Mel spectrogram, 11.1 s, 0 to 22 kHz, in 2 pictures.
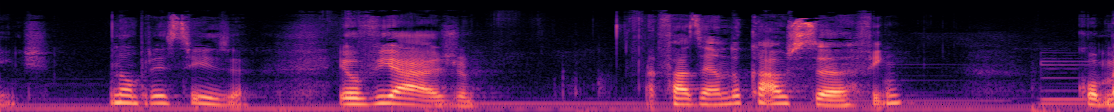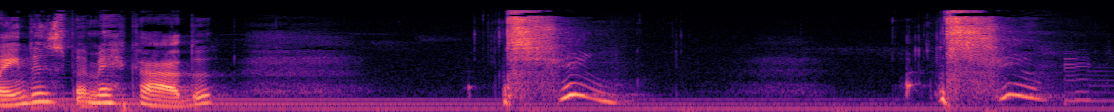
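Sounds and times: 
speech: 0:00.0 - 0:02.5, 0:03.2 - 0:04.6, 0:05.2 - 0:07.0
low steady hum: 0:00.0 - 0:11.1
person sneezing: 0:08.0 - 0:08.6, 0:10.1 - 0:10.8.

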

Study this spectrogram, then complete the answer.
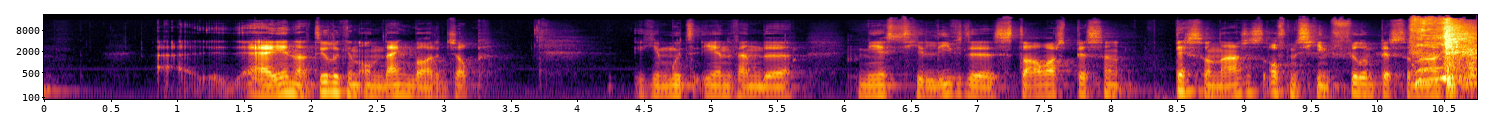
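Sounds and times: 
speech: 0:01.4 - 0:03.4, 0:04.4 - 0:10.7
loud sharp sneeze: 0:10.2 - 0:10.7.

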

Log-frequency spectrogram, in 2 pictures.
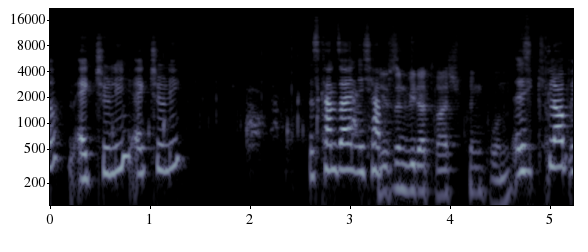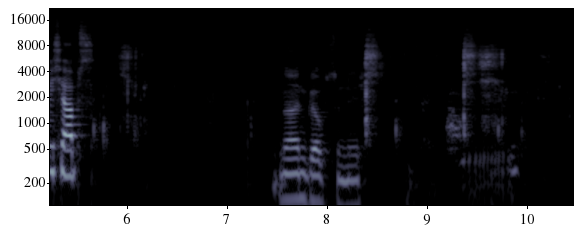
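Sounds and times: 
speech: 0:00.0 - 0:01.4, 0:02.6 - 0:06.2, 0:07.5 - 0:08.6
video game dogs barking: 0:01.9 - 0:03.4, 0:09.2 - 0:09.6.

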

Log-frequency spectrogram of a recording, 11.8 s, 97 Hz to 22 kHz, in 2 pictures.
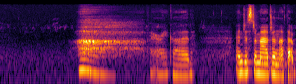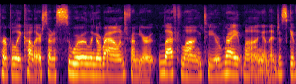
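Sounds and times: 
deep breath in during a guided visualization exercise: 0:01.5 - 0:03.0
faint voiced hum: 0:01.5 - 0:04.0
speech: 0:01.6 - 0:02.0, 0:03.3 - 0:04.0, 0:04.7 - 0:11.8.

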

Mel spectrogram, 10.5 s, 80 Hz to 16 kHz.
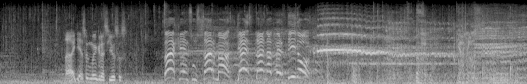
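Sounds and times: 
speech: 0:01.3 - 0:07.2, 0:08.3 - 0:08.6
horses neighing and whinnying as they flee: 0:06.3 - 0:10.5
hooves: 0:06.4 - 0:10.5.

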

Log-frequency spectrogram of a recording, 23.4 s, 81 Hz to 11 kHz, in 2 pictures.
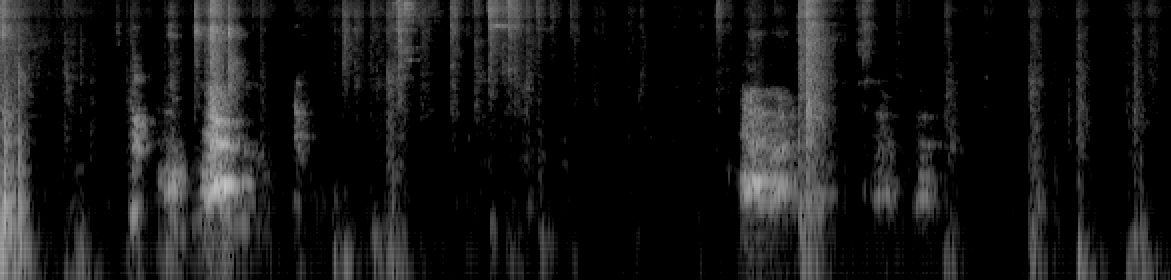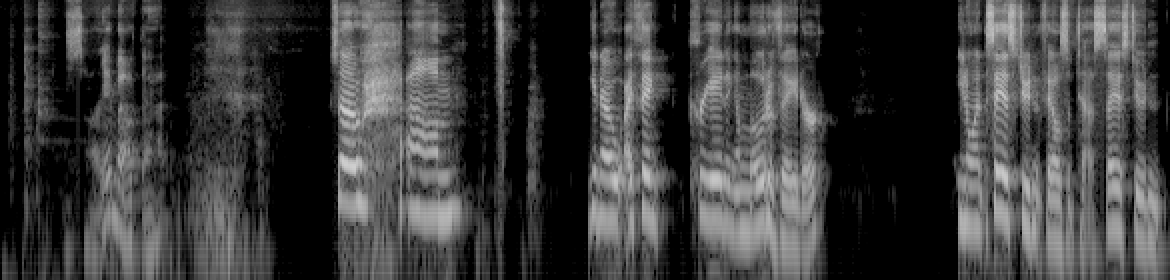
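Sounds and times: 
dogs barking: 0:01.4 - 0:02.6, 0:07.4 - 0:08.1
speech: 0:12.5 - 0:13.4, 0:15.1 - 0:16.4, 0:17.6 - 0:20.0, 0:21.3 - 0:23.4.

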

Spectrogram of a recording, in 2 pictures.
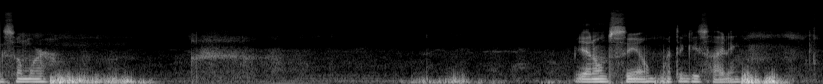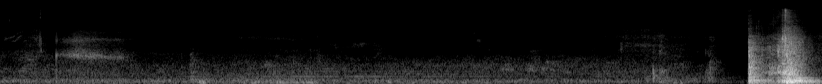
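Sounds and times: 
speech: 0:00.0 - 0:00.9, 0:05.8 - 0:08.0
low rumbling: 0:00.0 - 0:13.7
door shutting: 0:15.7 - 0:16.4.

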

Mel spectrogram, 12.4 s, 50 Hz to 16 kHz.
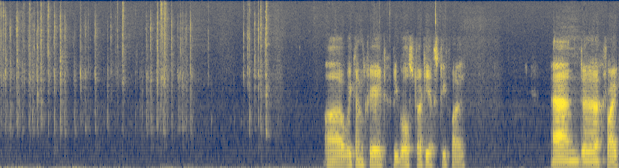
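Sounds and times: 
rapid typing on a computer keyboard: 0:00.0 - 0:03.9, 0:04.8 - 0:05.4
speech: 0:06.5 - 0:09.4, 0:11.0 - 0:12.3.

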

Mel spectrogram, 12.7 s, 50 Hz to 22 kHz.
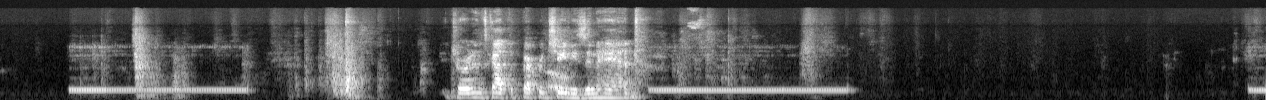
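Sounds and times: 
telephone line tone droning: 0:00.7 - 0:02.5, 0:06.5 - 0:08.6, 0:12.5 - 0:12.6
speech: 0:04.5 - 0:06.6.

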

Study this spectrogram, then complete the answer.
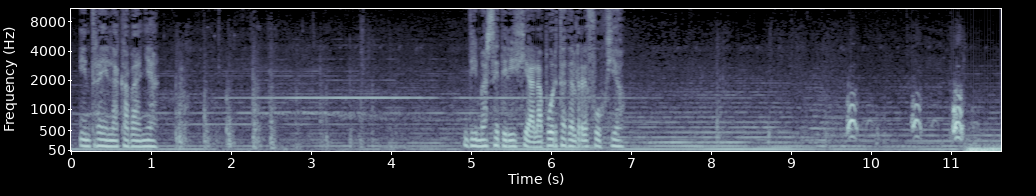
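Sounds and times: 
low hum: 0:00.0 - 0:11.6
speech: 0:00.1 - 0:01.5, 0:04.9 - 0:07.0
dog barking at a mountain cabin shelter: 0:09.7 - 0:11.2.

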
